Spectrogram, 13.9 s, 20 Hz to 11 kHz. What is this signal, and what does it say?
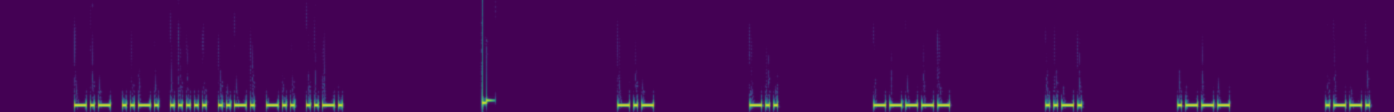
Morse code, heard as a keyed tone, about 31 wpm, spaced as for 13 wpm, 700 Hz. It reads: KF5FDF KD0FJP
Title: USA Call Signs - 6 Characters - 8x Character Spacing - 30wpm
